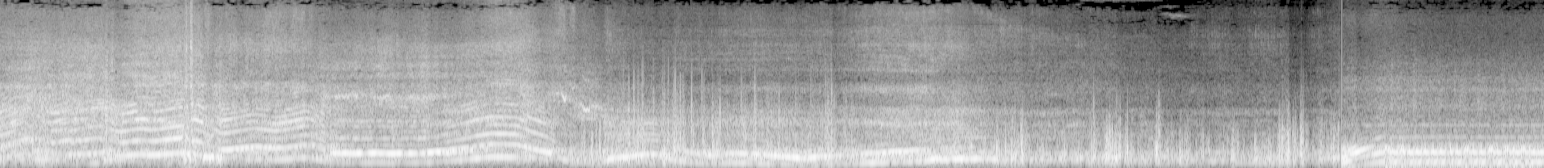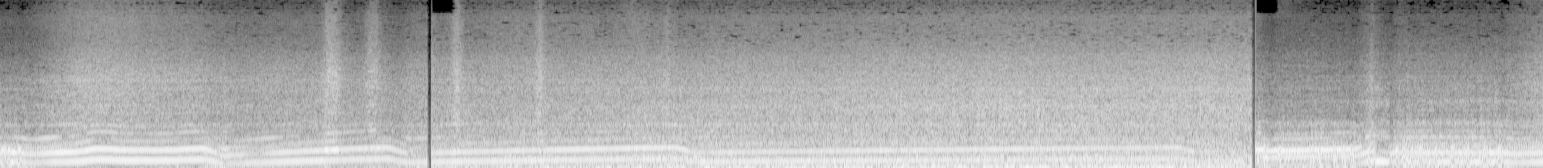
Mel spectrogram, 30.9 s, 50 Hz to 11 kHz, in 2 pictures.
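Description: Ferrari F40's twin-turbo V8 revving up and down with tyre squeal as the car spins donuts. About 13 seconds in it gives way to a Porsche at a full-throttle launch-control start, heard from the cabin: the engine pitch climbs and drops sharply at each of about five upshifts.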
